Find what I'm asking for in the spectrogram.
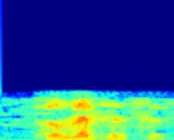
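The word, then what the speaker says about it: solipsis (θλῖψις): 苦难这个字原文的希腊文呢，是念成这个 solipsis 啊。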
